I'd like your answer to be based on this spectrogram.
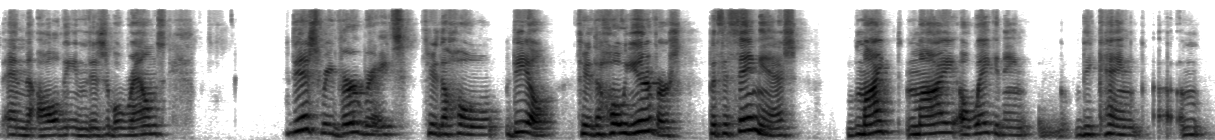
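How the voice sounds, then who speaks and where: A woman, older, giving a spiritual talk in a musing way, chanting mantras now and then. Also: mid-range voice. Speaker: spiritual teacher.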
